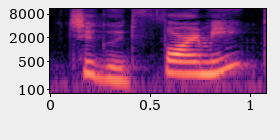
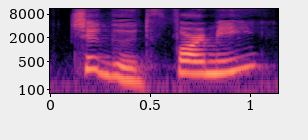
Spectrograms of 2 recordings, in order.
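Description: The two takes are said the same way.

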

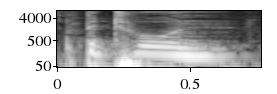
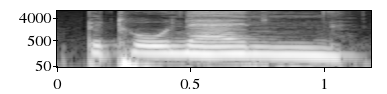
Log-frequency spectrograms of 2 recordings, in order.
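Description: First: The end of the word is swallowed. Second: Every sound of the word is overemphasized. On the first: "Jetzt hättest du nicht bis zu Ende gesprochen" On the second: "Jetzt hast du übertrieben"

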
